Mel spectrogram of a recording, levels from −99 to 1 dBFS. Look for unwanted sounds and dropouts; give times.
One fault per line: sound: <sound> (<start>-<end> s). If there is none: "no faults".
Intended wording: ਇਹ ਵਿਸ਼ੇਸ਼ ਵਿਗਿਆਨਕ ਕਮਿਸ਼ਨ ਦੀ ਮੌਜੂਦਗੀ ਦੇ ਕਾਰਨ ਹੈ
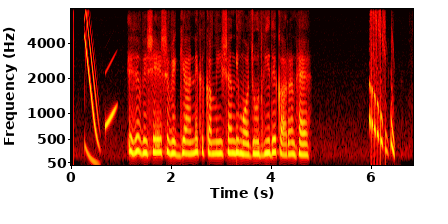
sound: chirp (0.3-0.9 s)
sound: chirp (6.0-6.5 s)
